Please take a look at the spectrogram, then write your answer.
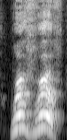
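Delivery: loud imitation woof; mocking dog bark. Taunting a troll as a hound dog, mocking bark.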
